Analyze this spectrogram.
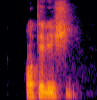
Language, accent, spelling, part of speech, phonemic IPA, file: French, France, entéléchie, noun, /ɑ̃.te.le.ʃi/, LL-Q150 (fra)-entéléchie.wav
- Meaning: entelechy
